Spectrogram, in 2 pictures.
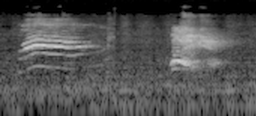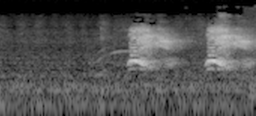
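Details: Stray cats quarrelling outside a courtyard home: an opening drawn-out harmonic meow, then three short harsh, noisy growling bursts spaced about a second apart, with a voice speaking over them.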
